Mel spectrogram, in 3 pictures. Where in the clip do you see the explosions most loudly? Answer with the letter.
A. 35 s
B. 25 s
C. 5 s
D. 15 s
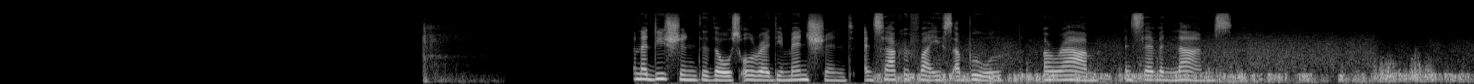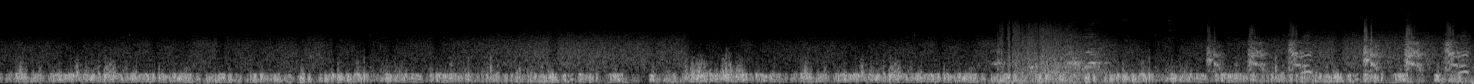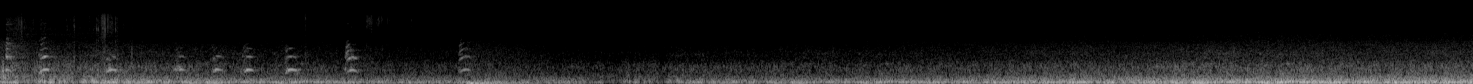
B.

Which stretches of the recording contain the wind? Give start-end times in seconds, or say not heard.
8.7-44.1.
